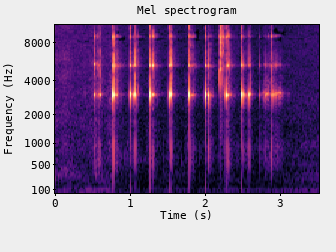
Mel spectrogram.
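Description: About ten sharp metallic clinks in a quick, slightly uneven series, close and clear against near silence, as three coins are placed under a drinking glass in a close-up coin magic trick.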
